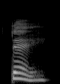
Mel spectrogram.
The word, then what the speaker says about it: DAA: Morning, I am Day, DAA are my initials, and it's pronounced Day.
